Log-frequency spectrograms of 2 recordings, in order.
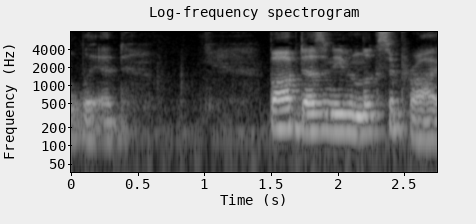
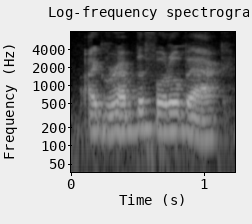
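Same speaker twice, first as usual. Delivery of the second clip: usual speaking voice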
